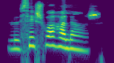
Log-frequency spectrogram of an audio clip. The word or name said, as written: séchoir à linge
